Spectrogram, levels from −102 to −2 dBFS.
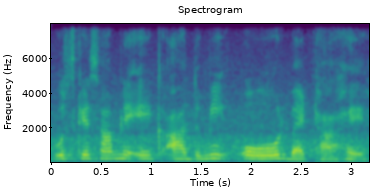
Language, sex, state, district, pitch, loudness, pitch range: Hindi, female, Haryana, Jhajjar, 205 Hz, -19 LUFS, 190-215 Hz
